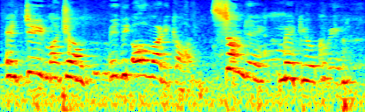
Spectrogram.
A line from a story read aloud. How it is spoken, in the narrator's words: the beggar with a passionate gesture of affection, he whispered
